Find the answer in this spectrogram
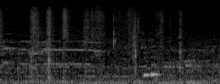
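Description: A chicken calling faintly in the background: one drawn-out call, then a short one about a second and a half in, with a few light clicks between.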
